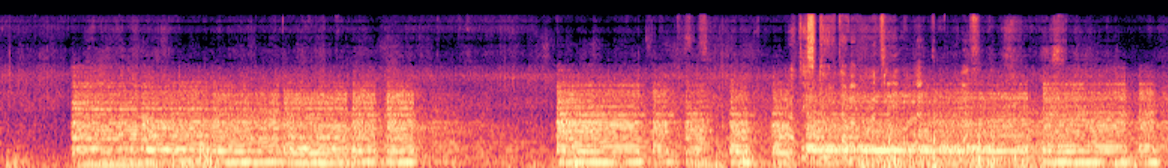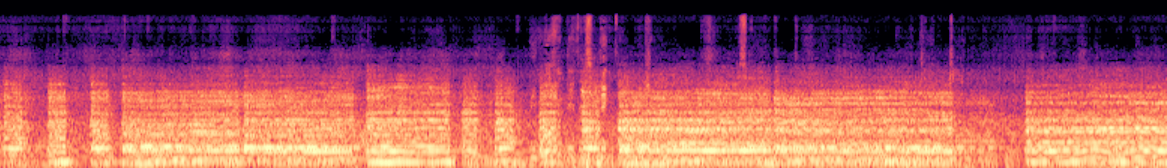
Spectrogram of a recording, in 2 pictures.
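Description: A cruise ship's multi-tone musical horn playing a tune in long, held, chord-like notes, with short pauses about a second in and around six to seven seconds in.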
